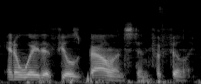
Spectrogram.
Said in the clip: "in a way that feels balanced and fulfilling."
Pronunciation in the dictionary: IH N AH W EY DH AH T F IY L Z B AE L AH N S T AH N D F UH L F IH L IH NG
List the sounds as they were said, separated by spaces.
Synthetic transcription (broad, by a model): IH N AH W EY DH AH T F IY L Z B AE L AH N S T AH N F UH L F IH L IH NG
